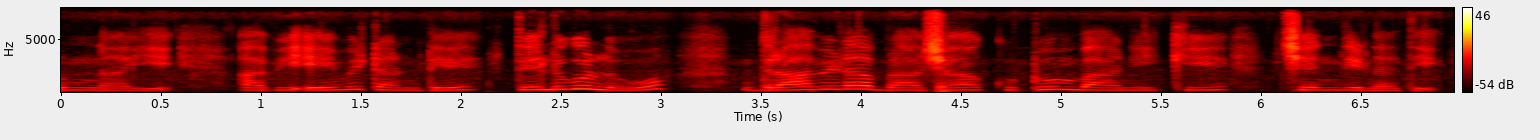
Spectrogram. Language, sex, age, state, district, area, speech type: Telugu, female, 18-30, Andhra Pradesh, Sri Satya Sai, urban, spontaneous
